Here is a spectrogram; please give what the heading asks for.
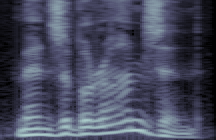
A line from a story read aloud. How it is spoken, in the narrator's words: the cleric cried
